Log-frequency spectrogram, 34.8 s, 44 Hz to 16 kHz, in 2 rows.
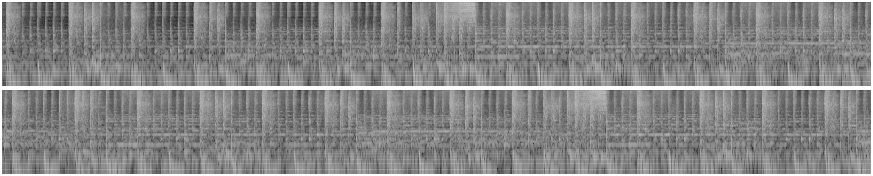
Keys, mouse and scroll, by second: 6.6-9.1 typing, 11.7-13.2 typing, 13.6 Return, 15.3 typing, 17.4-18.6 drag, 20.4-22.1 drag, 28.7-30.4 drag.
